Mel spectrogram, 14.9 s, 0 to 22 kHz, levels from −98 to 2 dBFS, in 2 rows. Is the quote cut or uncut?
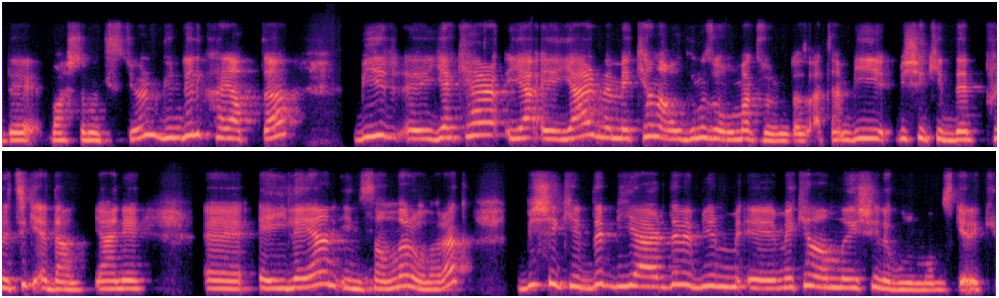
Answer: uncut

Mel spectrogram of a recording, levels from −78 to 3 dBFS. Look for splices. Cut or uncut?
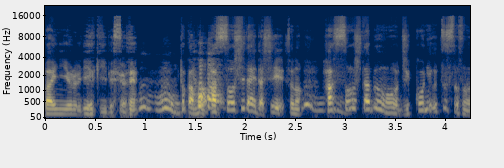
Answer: cut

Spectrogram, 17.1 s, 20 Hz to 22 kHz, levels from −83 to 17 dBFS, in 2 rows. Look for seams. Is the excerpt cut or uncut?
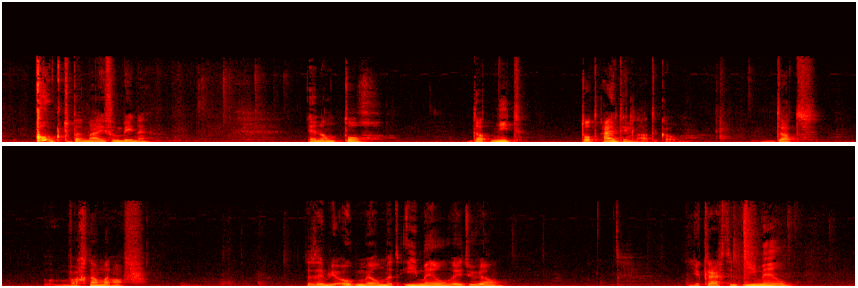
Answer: cut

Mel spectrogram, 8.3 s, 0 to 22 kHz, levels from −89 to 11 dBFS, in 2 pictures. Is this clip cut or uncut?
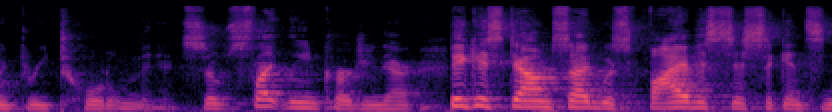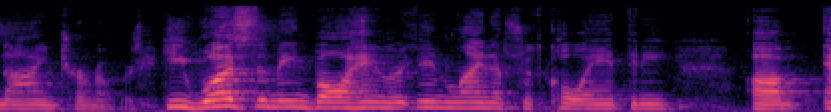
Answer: cut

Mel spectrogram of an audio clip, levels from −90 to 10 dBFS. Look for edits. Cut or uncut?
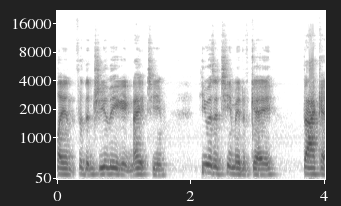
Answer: uncut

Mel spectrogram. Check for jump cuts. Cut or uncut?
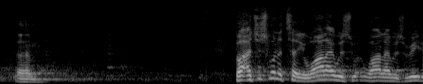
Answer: uncut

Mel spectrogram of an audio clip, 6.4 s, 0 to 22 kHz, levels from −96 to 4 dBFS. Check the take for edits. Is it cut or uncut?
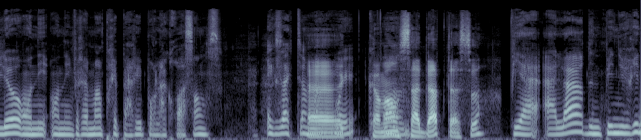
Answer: cut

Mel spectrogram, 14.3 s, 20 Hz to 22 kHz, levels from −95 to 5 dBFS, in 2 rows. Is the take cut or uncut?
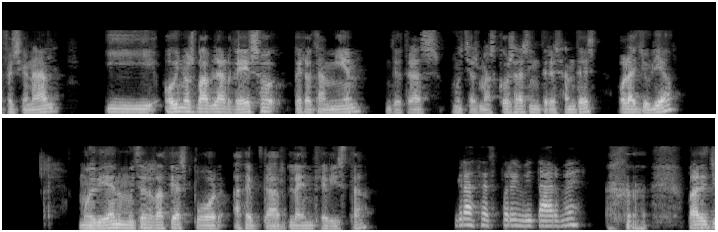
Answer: cut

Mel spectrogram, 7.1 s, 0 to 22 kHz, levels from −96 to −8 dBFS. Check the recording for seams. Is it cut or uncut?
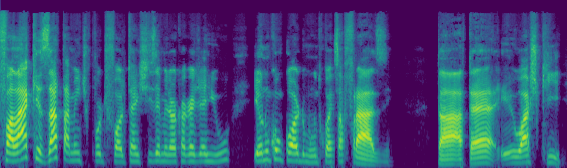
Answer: uncut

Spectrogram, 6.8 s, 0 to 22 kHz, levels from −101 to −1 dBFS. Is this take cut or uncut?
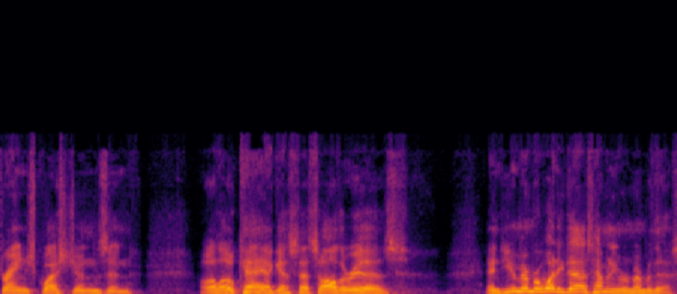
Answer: uncut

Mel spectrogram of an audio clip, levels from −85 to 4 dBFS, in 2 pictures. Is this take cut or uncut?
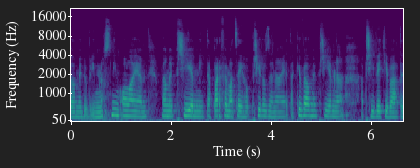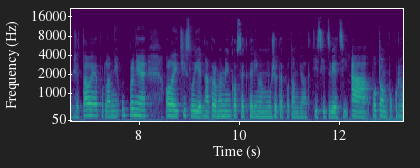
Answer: cut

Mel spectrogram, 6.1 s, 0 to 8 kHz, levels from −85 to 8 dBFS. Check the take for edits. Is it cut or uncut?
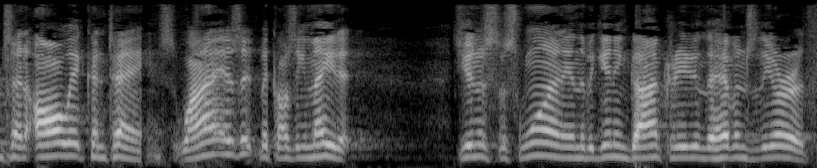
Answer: uncut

